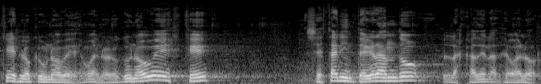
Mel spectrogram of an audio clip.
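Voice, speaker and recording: A man at a moderate pace, his pitch swinging very widely, over noticeable background noise. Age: 60s. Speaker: computer science professor and researcher. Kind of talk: interview. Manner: hesitant, with fillers.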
